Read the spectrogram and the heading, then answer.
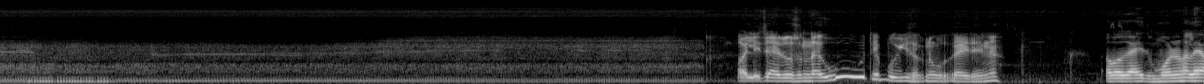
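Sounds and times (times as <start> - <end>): motorcycle engine running: 0.0 - 7.3.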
